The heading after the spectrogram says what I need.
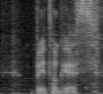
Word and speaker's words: Betelgeuse: Betelgeuse is the star that which also has the same mispronunciation. Yeah, because it's not spelled like Beetlejuice at all. It's Betelgeuse. Betelgeuse.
